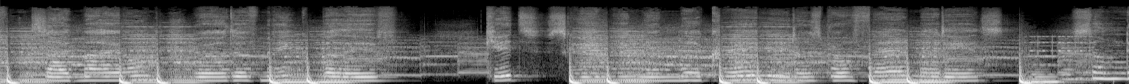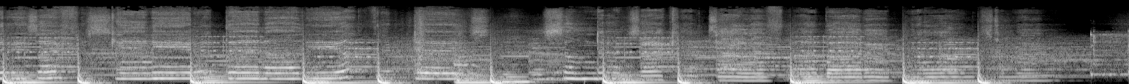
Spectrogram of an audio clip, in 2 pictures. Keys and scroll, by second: 0.4-0.9 typing, 4.7 space, 5.2 alt+super+space, 5.3 alt+super+space, 5.4 alt+super+space, 5.7 alt+super+space, 5.8-6.8 alt+super+space, 6.1-6.4 typing, 6.5 super+space, 6.8 super+space, 7.0 super+space, 7.1 super+space, 7.2 super+space, 7.3 super+space, 7.9 super+space, 10.8 alt+super+space, 10.9-11.3 alt+super+space, 11.4 alt+super+space, 11.5 alt+super+space, 11.6 alt+super+space, 11.6 alt+super+space, 11.7 alt+super+space, 11.9 alt+super+space, 12.0 alt+super+space, 12.0 alt+super+space, 12.1 typing, 14.5 m, 16.4 v, 21.7 u.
